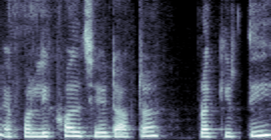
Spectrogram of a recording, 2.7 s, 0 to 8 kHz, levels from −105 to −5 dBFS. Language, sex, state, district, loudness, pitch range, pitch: Maithili, female, Bihar, Saharsa, -16 LUFS, 210-240 Hz, 215 Hz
